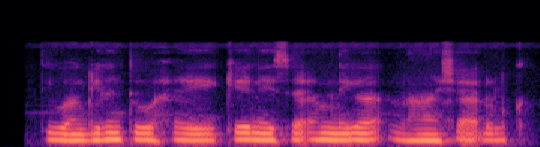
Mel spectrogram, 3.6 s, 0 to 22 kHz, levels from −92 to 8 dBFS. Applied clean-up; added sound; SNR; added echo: none; none; none; none.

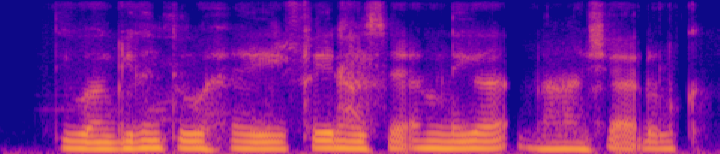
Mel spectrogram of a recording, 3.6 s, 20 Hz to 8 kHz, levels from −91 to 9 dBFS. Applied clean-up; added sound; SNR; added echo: neural diffusion model UNIVERSE++.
